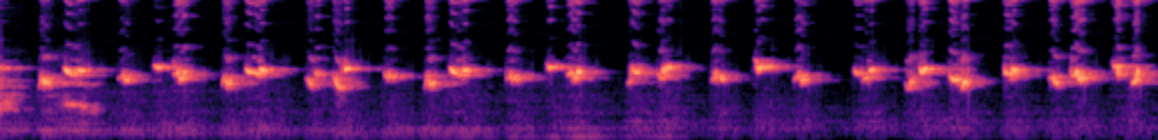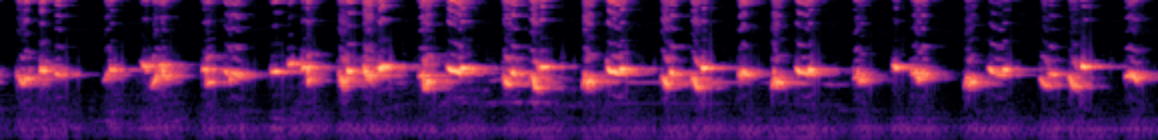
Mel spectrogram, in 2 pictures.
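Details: Sooty-headed bulbul female calling the male, a continuous run of quick bubbly whistled notes, about two or three per second, steady and clean with almost no background noise.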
